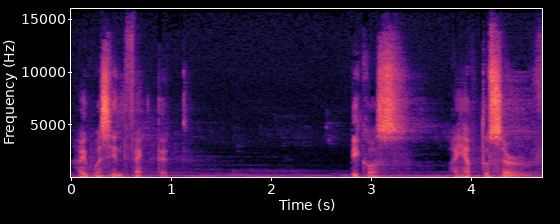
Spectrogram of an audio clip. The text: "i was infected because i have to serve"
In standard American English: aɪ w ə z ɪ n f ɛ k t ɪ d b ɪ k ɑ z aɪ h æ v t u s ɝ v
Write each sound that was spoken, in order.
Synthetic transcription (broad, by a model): aɪ w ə s ɪ n f ɛ k t ɪ d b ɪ k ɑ s aɪ h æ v t u s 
